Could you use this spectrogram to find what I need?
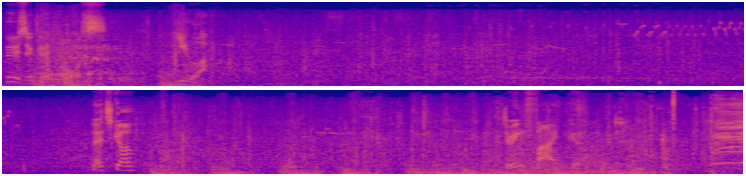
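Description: Carriage wheels rattle over cobblestones.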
